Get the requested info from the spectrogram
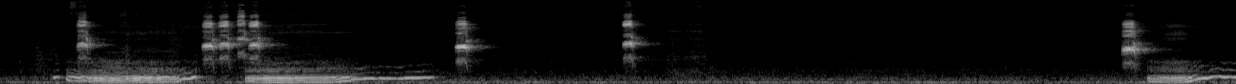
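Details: Pet dog complaining about squeaks from a mouse game for cats on a tablet; two long, low, wavering groans early, scattered high game squeaks over a quiet stretch, then another groan at the end.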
